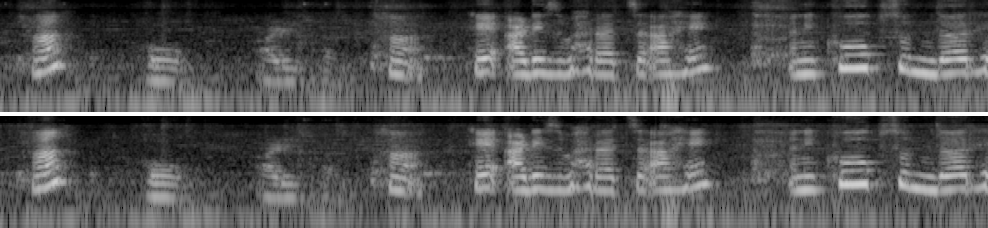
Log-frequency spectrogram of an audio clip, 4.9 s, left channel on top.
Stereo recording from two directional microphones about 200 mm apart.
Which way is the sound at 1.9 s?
15° right (ahead or behind).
